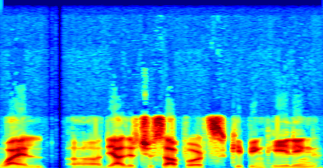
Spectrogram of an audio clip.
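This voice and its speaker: A man speaks with an Italian accent. His pitch varies in an ordinary way. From Italy. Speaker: gaming guide creator. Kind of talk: tutorial. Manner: halting, many fillers.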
